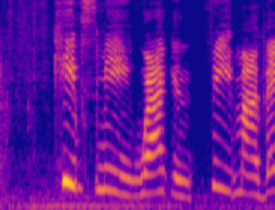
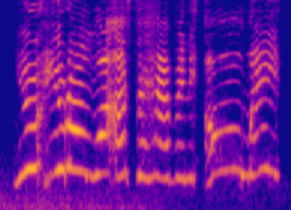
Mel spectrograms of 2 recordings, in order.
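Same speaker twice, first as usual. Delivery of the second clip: mock realization; 10 semitones higher than usual.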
